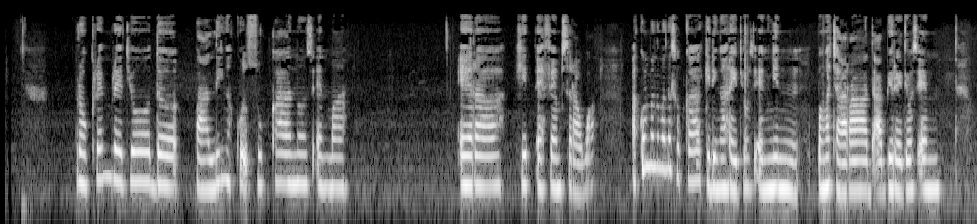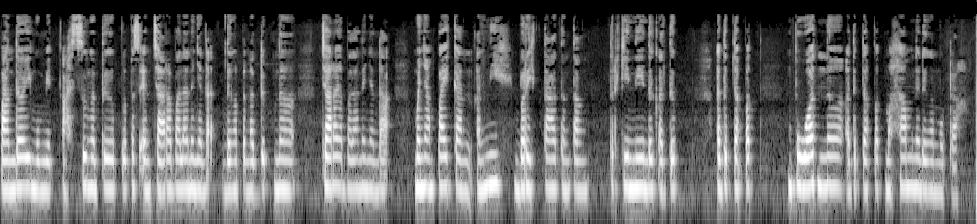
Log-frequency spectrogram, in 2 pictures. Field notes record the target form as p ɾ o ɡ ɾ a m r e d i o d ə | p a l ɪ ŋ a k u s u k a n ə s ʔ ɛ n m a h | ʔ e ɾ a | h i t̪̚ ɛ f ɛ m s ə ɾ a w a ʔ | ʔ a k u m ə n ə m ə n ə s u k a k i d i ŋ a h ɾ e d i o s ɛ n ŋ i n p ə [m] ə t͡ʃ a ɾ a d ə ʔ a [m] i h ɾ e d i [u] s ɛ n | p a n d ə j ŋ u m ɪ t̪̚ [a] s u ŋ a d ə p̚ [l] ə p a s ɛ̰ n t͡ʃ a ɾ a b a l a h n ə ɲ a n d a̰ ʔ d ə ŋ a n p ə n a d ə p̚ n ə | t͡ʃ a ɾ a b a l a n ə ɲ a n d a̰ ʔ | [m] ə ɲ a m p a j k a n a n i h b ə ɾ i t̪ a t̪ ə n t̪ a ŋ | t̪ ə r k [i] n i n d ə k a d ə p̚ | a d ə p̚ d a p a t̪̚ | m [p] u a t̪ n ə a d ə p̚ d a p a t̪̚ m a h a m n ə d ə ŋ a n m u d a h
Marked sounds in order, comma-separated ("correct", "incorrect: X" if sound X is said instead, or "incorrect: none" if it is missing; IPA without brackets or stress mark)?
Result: incorrect: ŋ, incorrect: b, incorrect: o, correct, correct, correct, correct, correct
